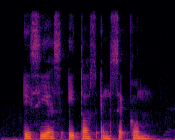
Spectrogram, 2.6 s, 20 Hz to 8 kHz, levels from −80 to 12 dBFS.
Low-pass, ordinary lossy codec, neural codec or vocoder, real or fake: 7.2 kHz; none; none; real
